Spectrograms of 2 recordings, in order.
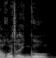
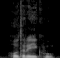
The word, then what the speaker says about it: Rodrygo: que ça se dit et surtout le O à la fin d'un mot en portugais ça se dit ou donc ce n pas Rodrigo c'est Rodrigo Rodrigo rrio Rodrigo bref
